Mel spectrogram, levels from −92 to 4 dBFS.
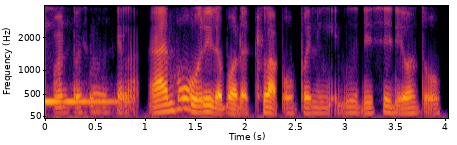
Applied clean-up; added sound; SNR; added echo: neural diffusion model UNIVERSE++.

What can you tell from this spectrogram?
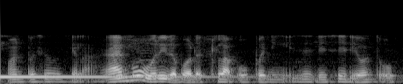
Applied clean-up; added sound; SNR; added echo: none; Keyboard (musical); 2 dB; none.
